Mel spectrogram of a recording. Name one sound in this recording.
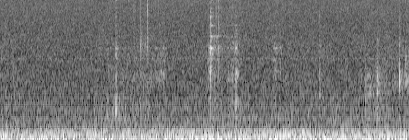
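A knife scrapes across toast.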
